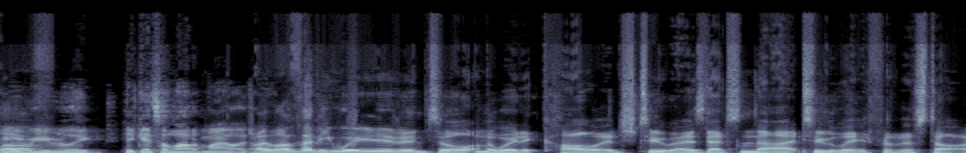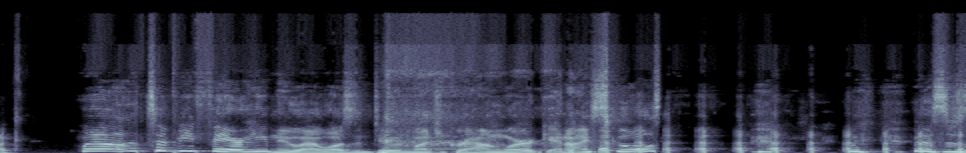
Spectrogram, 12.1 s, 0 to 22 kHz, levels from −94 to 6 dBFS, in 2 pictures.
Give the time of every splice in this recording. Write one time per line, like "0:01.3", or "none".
0:01.6
0:03.0
0:04.4
0:05.0
0:07.7
0:10.1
